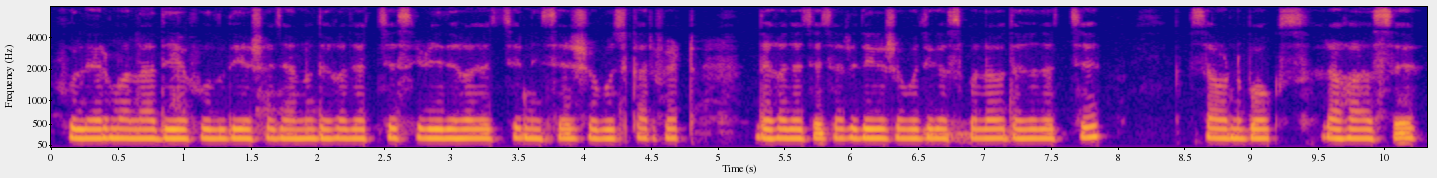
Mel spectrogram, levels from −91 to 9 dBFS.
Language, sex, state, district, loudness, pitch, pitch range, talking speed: Bengali, female, Assam, Hailakandi, -15 LUFS, 195 Hz, 195-200 Hz, 150 wpm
